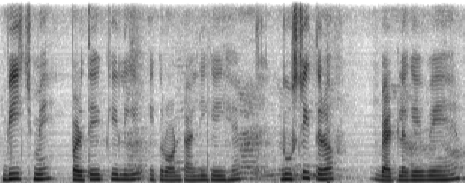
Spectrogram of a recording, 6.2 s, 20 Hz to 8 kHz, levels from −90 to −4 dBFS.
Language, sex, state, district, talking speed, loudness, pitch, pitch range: Hindi, female, Delhi, New Delhi, 155 wpm, -18 LUFS, 205 Hz, 185-220 Hz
